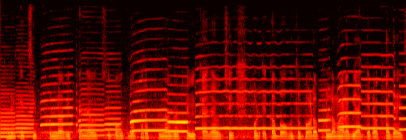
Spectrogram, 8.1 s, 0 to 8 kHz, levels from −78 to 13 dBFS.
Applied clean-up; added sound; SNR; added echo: none; Wind instrument, woodwind instrument; -3 dB; none.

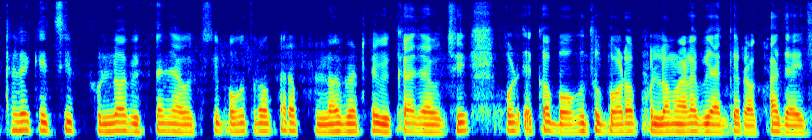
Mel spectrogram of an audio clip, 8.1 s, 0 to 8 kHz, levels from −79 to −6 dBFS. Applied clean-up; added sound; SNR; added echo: neural mask model Resemble Enhance denoiser.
